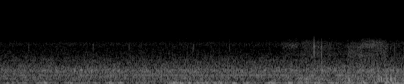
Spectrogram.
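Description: Steady low rumbling background noise with a faint thin hum through most of it, picked up by a phone microphone; no distinct events.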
